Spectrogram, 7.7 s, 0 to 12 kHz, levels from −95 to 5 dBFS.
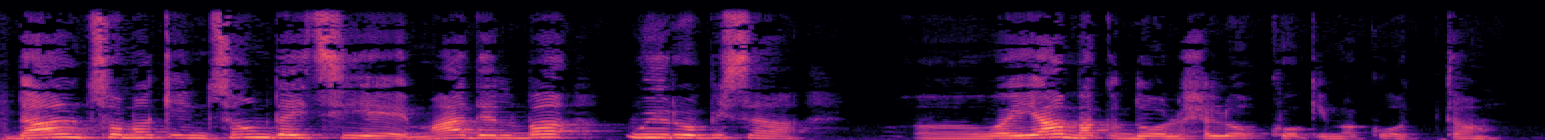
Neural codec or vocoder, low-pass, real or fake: none; 10.8 kHz; real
